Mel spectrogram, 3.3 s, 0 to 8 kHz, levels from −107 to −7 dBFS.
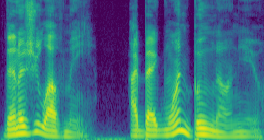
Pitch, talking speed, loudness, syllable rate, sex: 115 Hz, 200 wpm, -17 LUFS, 4.3 syllables/s, male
